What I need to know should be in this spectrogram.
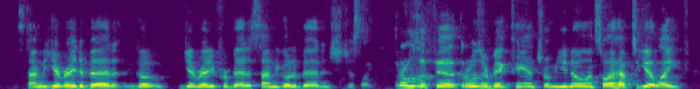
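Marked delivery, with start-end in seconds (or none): none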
